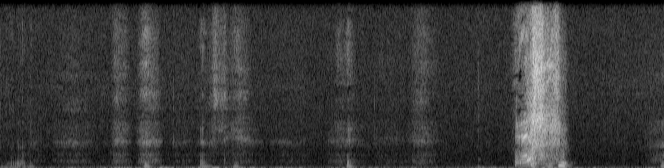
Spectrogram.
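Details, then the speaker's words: Person who has been sneezing repeatedly all day: soft breaths and quiet sounds, then one loud, explosive sneeze near the end. "I'm not done yet I'm to sneeze again excuse me I sneeze all night"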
